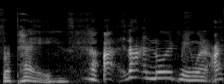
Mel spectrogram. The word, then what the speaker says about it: Rappe: these beauties named junior up no no it's pronounced repay that annoyed me when I thought was rough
